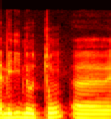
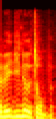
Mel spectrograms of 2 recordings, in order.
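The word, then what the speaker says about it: Nothomb: à la fin et il y a bien un B qui est prononcé. Voilà, donc voilà, j'avais fait des recherches mais je sais qu'il y a des beaucoup de gens qui disent à Améino ton et qui le disent sincèrement parce qu'ils pensent que ça se prononce comme ça et ben apparemment pas.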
